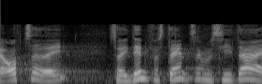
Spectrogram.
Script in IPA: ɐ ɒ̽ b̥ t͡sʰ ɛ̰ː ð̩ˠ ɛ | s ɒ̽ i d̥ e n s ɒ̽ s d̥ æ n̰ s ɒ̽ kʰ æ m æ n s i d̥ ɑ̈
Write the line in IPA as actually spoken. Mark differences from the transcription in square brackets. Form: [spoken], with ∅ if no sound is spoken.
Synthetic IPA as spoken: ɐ ɒ̽ b̥ t͡sʰ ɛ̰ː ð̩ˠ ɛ | s ɒ̽ i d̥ e n [f] ɒ̽ s d̥ æ n̰ s ɒ̽ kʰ æ m æ n s [iː] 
